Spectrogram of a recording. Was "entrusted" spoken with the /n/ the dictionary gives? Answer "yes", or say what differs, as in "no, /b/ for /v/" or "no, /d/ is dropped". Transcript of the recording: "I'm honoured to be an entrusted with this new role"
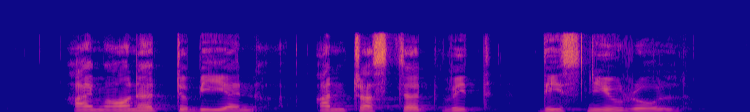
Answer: yes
